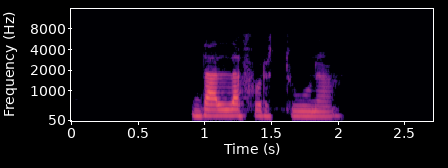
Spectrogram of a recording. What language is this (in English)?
Italian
